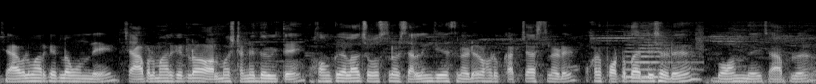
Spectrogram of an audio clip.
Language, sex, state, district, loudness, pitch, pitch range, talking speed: Telugu, male, Andhra Pradesh, Visakhapatnam, -17 LUFS, 140 Hz, 135-145 Hz, 175 wpm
